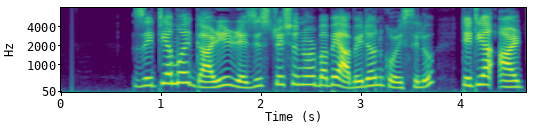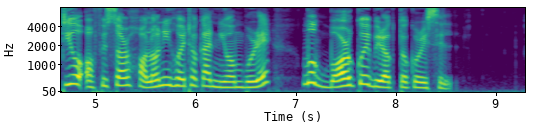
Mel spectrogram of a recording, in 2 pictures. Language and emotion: Assamese, angry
